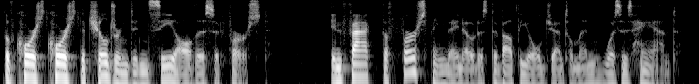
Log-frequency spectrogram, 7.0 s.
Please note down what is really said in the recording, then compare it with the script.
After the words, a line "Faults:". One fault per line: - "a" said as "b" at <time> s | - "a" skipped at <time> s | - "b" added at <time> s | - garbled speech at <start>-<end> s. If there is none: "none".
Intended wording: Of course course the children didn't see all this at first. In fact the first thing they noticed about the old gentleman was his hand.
Of course course the children didn't see all this at first. In fact the first thing they noticed about the old gentleman was his hand.
Faults:
none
